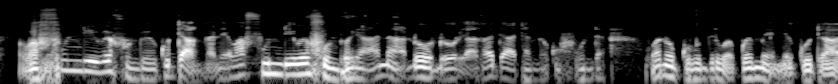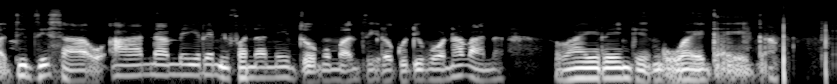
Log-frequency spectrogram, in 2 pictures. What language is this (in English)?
Ndau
